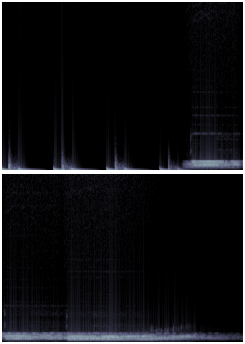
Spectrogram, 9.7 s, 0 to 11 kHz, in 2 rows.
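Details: Mitral valve prolapse sounds in a 3D animation: four slow heartbeats, about 55 a minute, with a mid-systolic click and late systolic murmur, then synthesized music.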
